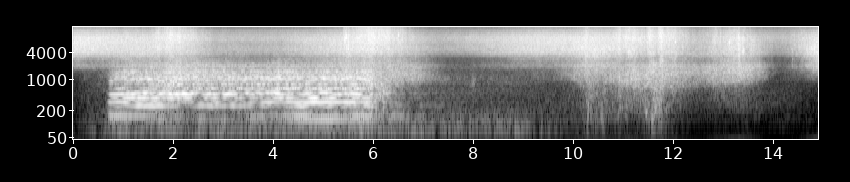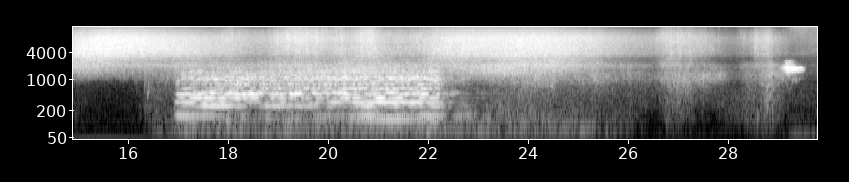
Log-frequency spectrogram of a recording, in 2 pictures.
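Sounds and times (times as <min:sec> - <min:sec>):
wind by the sea: 0:00.0 - 0:29.7
foghorn blasts by the sea: 0:00.6 - 0:07.6, 0:16.9 - 0:23.8
surf rushing by the sea: 0:00.6 - 0:07.6, 0:16.9 - 0:24.8.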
